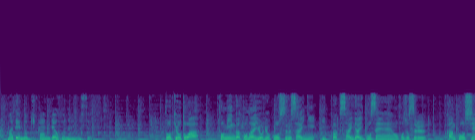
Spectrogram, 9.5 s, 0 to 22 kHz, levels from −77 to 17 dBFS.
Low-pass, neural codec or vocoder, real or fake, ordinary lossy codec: 7.2 kHz; none; real; AAC, 48 kbps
